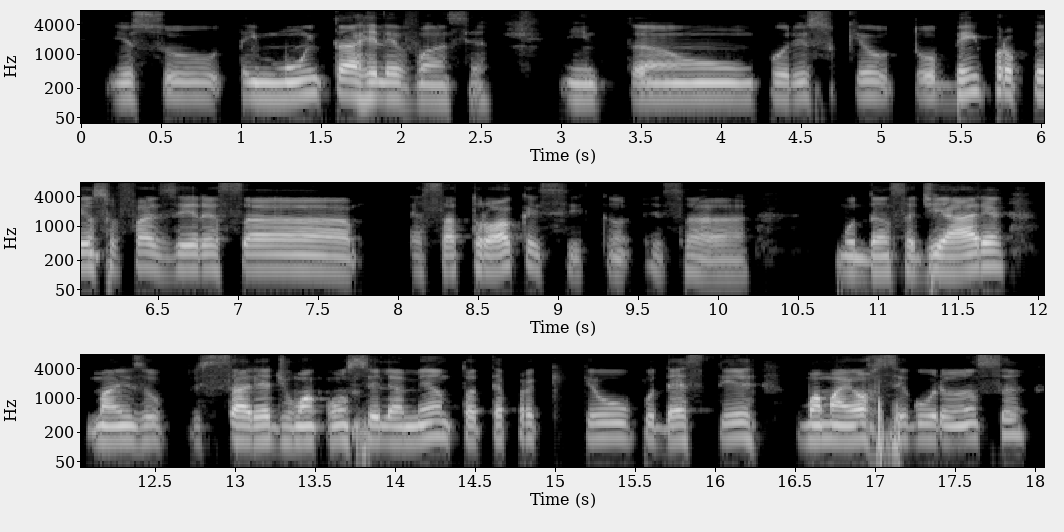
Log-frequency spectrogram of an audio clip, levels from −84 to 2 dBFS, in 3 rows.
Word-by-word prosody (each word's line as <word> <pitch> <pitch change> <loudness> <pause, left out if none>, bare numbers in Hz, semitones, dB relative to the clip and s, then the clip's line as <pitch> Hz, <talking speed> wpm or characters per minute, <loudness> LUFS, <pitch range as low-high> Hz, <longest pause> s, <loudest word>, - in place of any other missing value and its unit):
isso 130 +1 -7
tem 135 -1 -1
muita 140 +3 +3
relevância. 120 -4 -2 0.4
Então 130 - -1
por 130 -1 -4
isso 135 0 -9
que 140 - -9
eu 140 - -4
tô 70 0 -4
bem 150 +9 -1
propenso 155 -4 0
a - - -17
fazer 135 -1 -1
essa 130 -3 +1 0.3
essa 125 +1 -4
troca, 125 - +2
esse - - -14
can - - -12
essa 105 -3 -6 0.5
mudança 220 - -3
diária, 130 +5 +5 0.2
mas 135 0 +2
eu 135 -1 -4
precisaria 135 +1 +3
de 130 +1 -8
um 135 +1 +4
aconselhamento, 140 +2 +1
até 145 +2 -3
pra 150 - -5
que - - -26
eu 155 0 -2
pudesse 145 +4 -2
ter 155 -2 -3 0.2
uma 140 0 +6
maior 145 0 +6
segurança, 145 -8 -3
135 Hz, 125 wpm, -24 LUFS, 125-145 Hz, 0.5 s, uma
